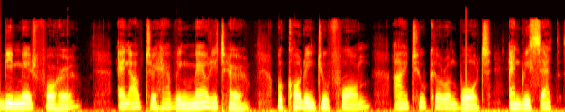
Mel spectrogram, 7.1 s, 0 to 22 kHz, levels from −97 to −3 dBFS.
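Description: A speech clip with two abrupt level drops of about 6 dB, from 0.84 to 2.20 s and from 4.11 to 5.82 s, each recovering suddenly. The likely cause is one channel dropping out, halving the shared signal in the mono sum.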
